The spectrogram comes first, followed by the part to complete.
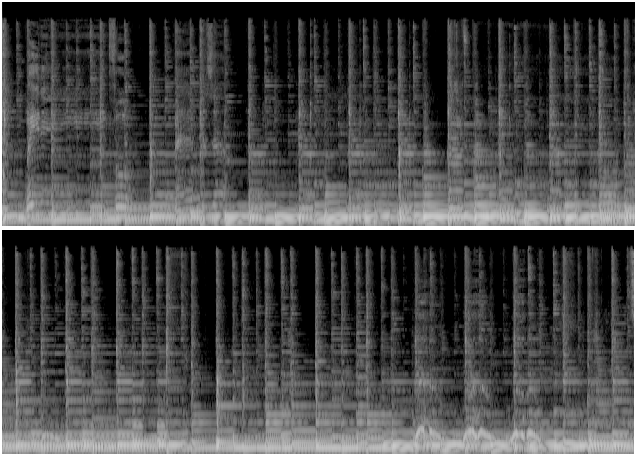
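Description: Acoustic guitar strumming chords steadily in an instrumental passage of a song.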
